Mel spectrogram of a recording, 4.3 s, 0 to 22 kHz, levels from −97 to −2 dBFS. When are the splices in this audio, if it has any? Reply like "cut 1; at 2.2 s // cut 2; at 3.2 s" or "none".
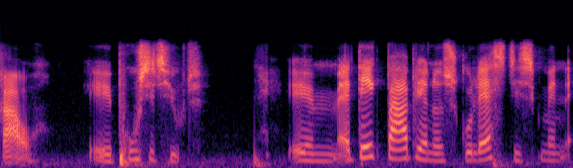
cut 1; at 2.0 s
